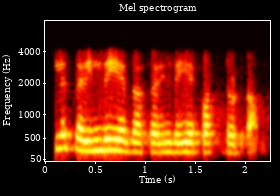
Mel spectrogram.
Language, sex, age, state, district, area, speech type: Tamil, female, 30-45, Tamil Nadu, Tiruvarur, urban, conversation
